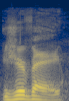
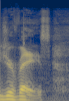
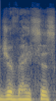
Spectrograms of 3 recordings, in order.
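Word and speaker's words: Gervais: and no, he doesn't pronounce his name Ricky Jervy. He doesn't pronounce his name Ricky Jerves. He pronounces his name Ricky Jerves.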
